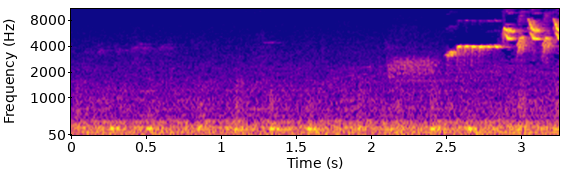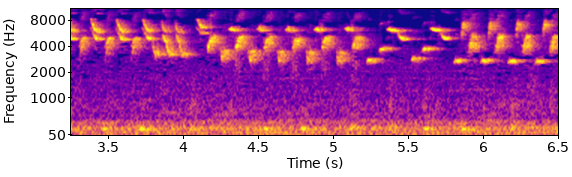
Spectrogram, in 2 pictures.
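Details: Goldfinch mule, a goldfinch crossed with a dimorphic canary: after a quiet start with a short soft note, bursts into loud rapid twittering, chattering trills and repeated high chirps continuing to the end, low hum beneath.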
